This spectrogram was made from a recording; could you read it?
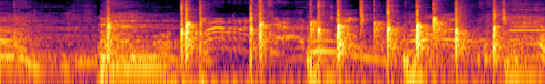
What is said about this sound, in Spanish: Es un aplauso a nosotros mismos.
